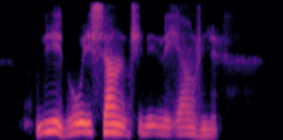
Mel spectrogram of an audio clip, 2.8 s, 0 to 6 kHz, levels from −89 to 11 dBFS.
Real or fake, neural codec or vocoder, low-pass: fake; codec, 16 kHz in and 24 kHz out, 0.4 kbps, LongCat-Audio-Codec, four codebook decoder; 5.4 kHz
